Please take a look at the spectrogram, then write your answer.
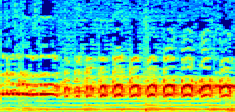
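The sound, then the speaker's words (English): A rapid, continuous series of high, buzzy chattering calls from dovekies, the smallest auk of the North Atlantic, pulsing steadily and fairly loud for the whole moment with no voices. “It's the smallest member of the auk family in the North Atlantic. Ale, ale, the dovekie.”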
